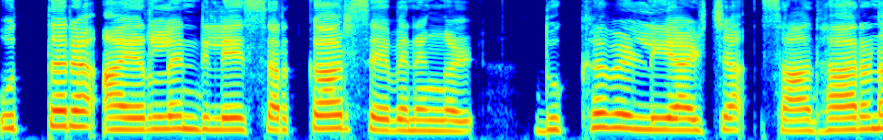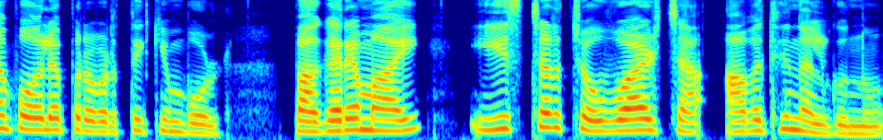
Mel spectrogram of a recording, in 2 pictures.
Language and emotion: Malayalam, neutral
